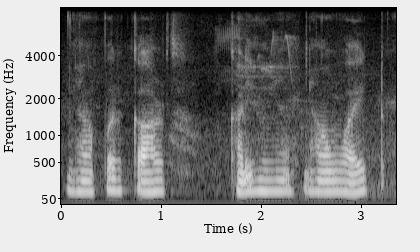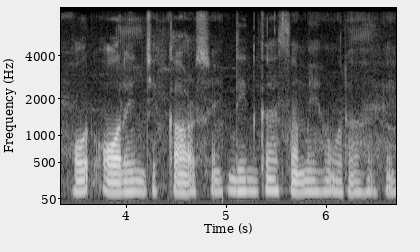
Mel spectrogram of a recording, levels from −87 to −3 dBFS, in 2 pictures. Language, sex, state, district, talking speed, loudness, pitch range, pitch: Hindi, male, West Bengal, Dakshin Dinajpur, 160 wpm, -21 LUFS, 120-130 Hz, 125 Hz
